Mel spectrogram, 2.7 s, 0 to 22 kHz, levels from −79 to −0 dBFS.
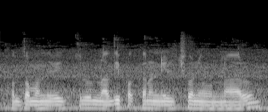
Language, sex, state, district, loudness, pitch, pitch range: Telugu, male, Telangana, Hyderabad, -18 LUFS, 95 Hz, 95-100 Hz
